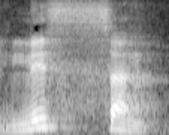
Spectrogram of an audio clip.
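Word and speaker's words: listen: देखिए लिसन लिसन लिसन यहां पर भी टी नहीं पढ़ रहे हैं।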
